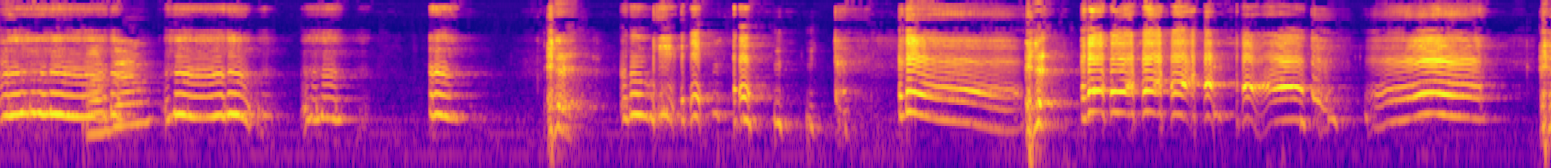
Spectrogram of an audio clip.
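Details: Young child laughing in high-pitched bursts with a couple of short, harsh cough-like catches between laughs; child then gets hiccups; cough during laughter.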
